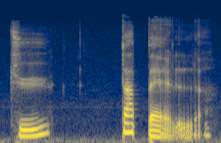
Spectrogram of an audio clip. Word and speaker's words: t'appelles: Okay, remember, final s not pronounced. Tu t'appelles.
